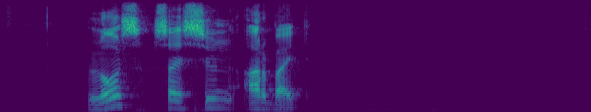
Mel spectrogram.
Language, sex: Afrikaans, male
